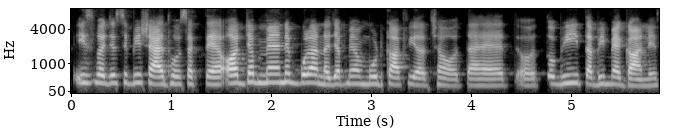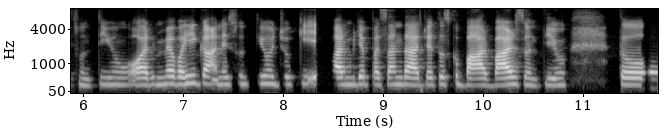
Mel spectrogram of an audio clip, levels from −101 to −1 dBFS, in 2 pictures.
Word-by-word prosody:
इस 260 - -10
वजह 255 -1 +1
से 265 +2 -8
भी 265 +2 -5
शायद 225 -3 +5
हो 230 - -3
सकता 225 0 -2
है 215 - +4
और 250 0 +6
जब 285 -2 +1
मैंने 270 +2 +2
बोला 265 0 +2
ना 215 -4 -1
जब 225 0 -2
मेरा 235 0 -3
मूड 230 0 -6
काफ़ी 215 0 0
अच्छा 205 +1 -4
होता 185 0 -5
है, 190 0 -2 0.2
तोभी 230 +7 -5
तभी 225 +1 0
मैं 220 -2 +3
गाने 185 0 +3
सुनती 195 +1 -17
हूँ 210 -1 -14
और 205 +1 0
मैं 230 +2 -1
वही 225 +3 -1
गाने 225 -2 +2
सुनती 230 +2 -14
हूँ 235 - -7
जो 220 0 -13
कि 235 - -6
एक 435 - -1 0.2
बार 215 - +6
मुझे 220 +1 -5
पसंद 215 +1 -4
आ 205 -1 +6
जाए, 210 +1 -5
तो 220 - -7
उसको 225 +2 -13
बार-बार 200 +1 +5
सुनती 200 -2 -9
हूँ, 200 0 -10 0.5
तो 205 -1 0
215 Hz, 235 wpm, -24 LUFS, 205-235 Hz, 0.5 s, और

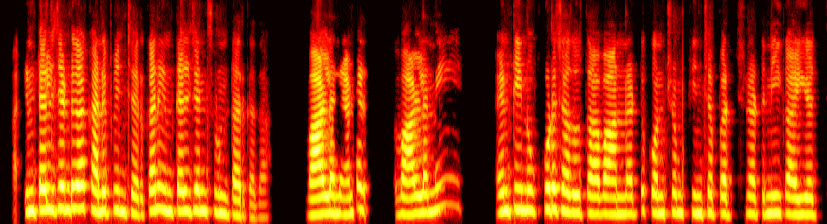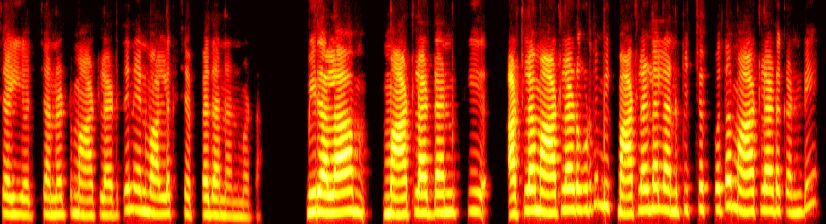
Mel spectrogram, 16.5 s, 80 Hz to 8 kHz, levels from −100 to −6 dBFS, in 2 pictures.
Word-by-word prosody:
అహ్, - - -19
ఇంటెలిజెంట్‌గా 280 +2 +4
కనిపించరు. 250 -3 -1
కానీ 265 +2 +2
ఇంటెలిజెన్స్ 255 0 0
ఉంటారు 205 -3 -4
కదా! 175 +1 -17 0.5
వాళ్ళని 225 +1 +6
అంటే 230 +6 -3 0.4
వాళ్ళని, 235 +6 +1 0.6
ఏంటి 260 +2 +1
నువ్వు 260 -2 -2
కూడా 280 0 +5
చదువుతావా? 230 -2 0
అన్నట్టు 220 +2 -5
కొంచెం 235 +1 -4
కించపరిచినట్టు 225 -1 -5
నీకు 230 0 -3
అయ్యొచ్చా, 210 +1 -4
ఇయ్యొచ్చా 210 0 -10
అన్నట్టు 215 +2 -7
మాట్లాడితే 205 +4 -6
నేను 265 -2 -3
వాళ్ళకి 220 0 -5
చెప్పేదానన్నమాట. 205 -4 -6 0.5
మీరలా 240 -1 +7 0.5
మాట్లాడడానికి 240 +3 +1 0.4
అట్లా 270 +4 +2
మాట్లాడకూడదు, 275 +5 +2
మీకు 310 -3 -8
మాట్లాడాలనిపిచ్చకపోతే 275 +3 -1 0.2
మాట్లాడకండి. 255 +1 -1
235 Hz, 115 wpm, -23 LUFS, 220-265 Hz, 0.6 s, మీరలా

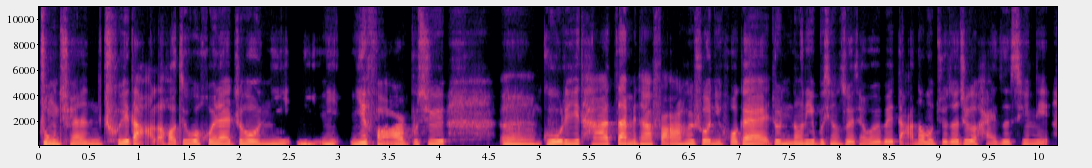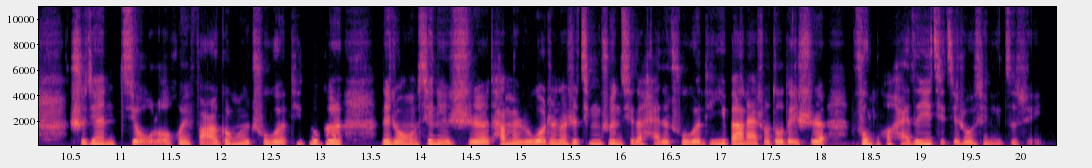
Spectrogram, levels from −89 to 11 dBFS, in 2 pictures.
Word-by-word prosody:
重 250 -6 +3
拳 210 +4 -1
捶 215 0 +3
打 220 -2 +2
了 - - -2
哈， - - +1
结 245 - -3
果 235 -1 +3
回 220 0 +1
来 230 +1 +4
之 230 +1 -3
后， 230 -1 +4
你 215 +1 -2
你 220 -1 -2
你 215 0 -1
你 260 +4 +4
反 270 -7 -2
而 200 +2 +3
不 220 +1 -6
去， 230 +1 0 0.5
呃， 195 -2 +1
鼓 215 +1 +5
励 245 +2 +1
他、 225 -1 +1
赞 245 +2 +5
美 210 - -1
他， 210 0 +2
反 200 -1 0
而 210 +1 +2
会 235 +1 +1
说 240 +2 +2
你 210 -3 -3
活 210 +4 -1
该， 205 -1 +4
就 225 - -1
你 210 - 0
能 195 +1 0
力 230 +1 +1
不 210 - -5
行， 205 0 -2
所 200 0 0
以 - - -1
才 185 -1 -7
会 195 +1 -1
被 205 - +1
打。 205 - -6
那 300 - 0
我 265 -5 0
觉 200 -1 -4
得 215 +1 +2
这 240 +1 -1
个 220 - +1
孩 185 -3 -7
子 200 - -6
的 205 - +1
心 225 +2 -6
里， 215 +1 -6 0.3
时 - - -1
间 230 +2 0
久 205 -2 -1
了 - - -2
会 205 -1 -1
反 185 -1 -1
而 - - +2
更 210 -3 -2
容 200 +1 -2
易 200 - 0
出 210 +1 -5
问 210 -1 +2
题。 200 - -10
就 230 -1 0
跟 225 +2 +3 0.4
那 220 - +3
种 205 -1 +1
心 225 +2 0
理 205 -1 0
师， 205 +1 +1
他 215 +1 -1
们 210 -1 +1
如 205 +1 +1
果 220 -1 +5
真 215 0 -1
的 220 -1 0
是 210 0 -1
青 225 +2 -4
春 225 0 -1
期 215 0 -5
的 210 - 0
孩 185 -2 -6
子 200 - +1
出 205 +2 -3
问 205 0 +2
题， 195 0 -6
一 220 - 0
般 210 -1 +4
来 195 0 +3
说 200 +1 -3
都 210 0 +1
得 205 - +1
是 205 -1 +1 0.3
父 245 - +2
母 205 -1 -4
和 205 - -6
孩 185 -1 -4
子 205 +3 +1
一 215 - +3
起 200 - -7
接 195 - -4
受 190 +1 0
心 185 +1 -7
理 - - -11
咨 - - -10
询。 - - -18
210 Hz, 335 characters per minute, -21 LUFS, 200-225 Hz, 0.5 s, 鼓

